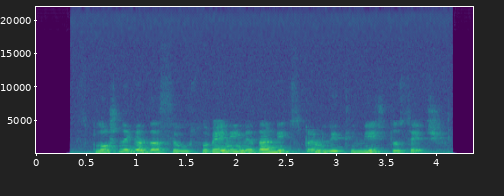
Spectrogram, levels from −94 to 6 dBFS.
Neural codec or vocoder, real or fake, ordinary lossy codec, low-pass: vocoder, 44.1 kHz, 128 mel bands every 512 samples, BigVGAN v2; fake; none; none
